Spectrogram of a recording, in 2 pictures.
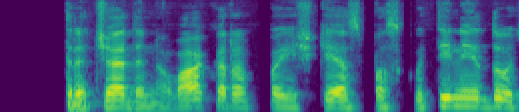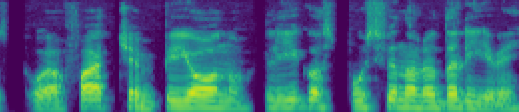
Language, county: Lithuanian, Šiauliai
